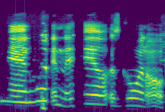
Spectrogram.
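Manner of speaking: high, soft, slow disbelief; retold bewilderment. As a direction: wonder aloud, drawn out and high. Retelling the friends' bewilderment.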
